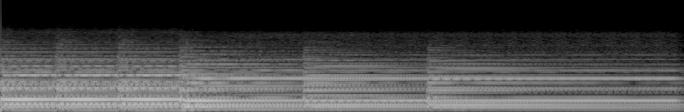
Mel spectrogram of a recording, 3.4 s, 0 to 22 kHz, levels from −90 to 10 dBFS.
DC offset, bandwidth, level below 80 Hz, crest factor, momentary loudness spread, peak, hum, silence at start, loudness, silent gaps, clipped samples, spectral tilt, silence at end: under 0.1%; 6.8 kHz; -44 dBFS; 14 dB; 7 LU; -6 dBFS; none; 0 s; -20 LUFS; none; under 0.1%; -9 dB/octave; 0 s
